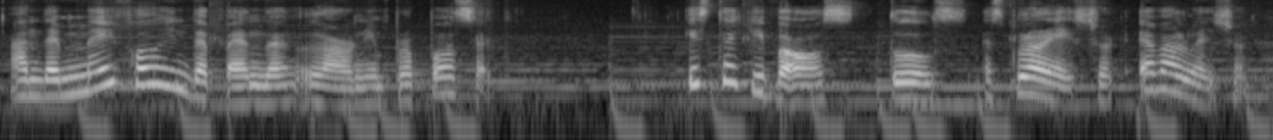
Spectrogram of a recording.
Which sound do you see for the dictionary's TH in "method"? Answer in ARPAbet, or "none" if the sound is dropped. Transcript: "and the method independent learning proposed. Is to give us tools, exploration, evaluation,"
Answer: F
